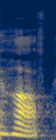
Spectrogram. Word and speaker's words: half: अब हाफ हम प्रोनाउंस करते हैं हाफ, लेकिन लिखने के वक्त उसमें हम एल डालते हैं। एल साइलेंट होता है प्रोनाउंसिंग में, लेकिन लिखने में हमें इसमें HALF डालना होता है।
